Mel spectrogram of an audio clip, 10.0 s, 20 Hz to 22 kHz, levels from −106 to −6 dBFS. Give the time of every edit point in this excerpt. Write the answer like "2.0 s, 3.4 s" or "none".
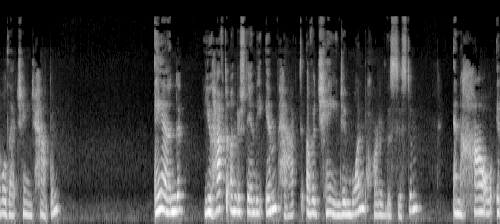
3.0 s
